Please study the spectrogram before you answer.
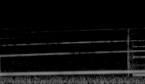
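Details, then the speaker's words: Steady rising electronic whine as a LIFEPAK defibrillator, connected to a simulator, charges to 100 joules before a synchronized cardioversion shock in a training demonstration; defibrillator charging tone. "So, I'm going to take it down to 100 jewels. Same thing. And we're going to charge it up."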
